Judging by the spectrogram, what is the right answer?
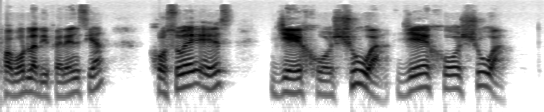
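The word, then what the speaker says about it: יהושע: El nombre del libro es Josué, que se pronuncia en el idioma de los hebreos, Jejoshua. Jejoshua.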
